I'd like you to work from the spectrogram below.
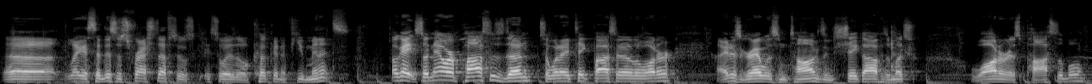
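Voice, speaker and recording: A man's voice: medium pitch, a little fast, fairly bright tone, soft background music. A man hosting a casual cooking demonstration in a kitchen, talking through each step in an easygoing way with frequent filler sounds. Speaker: chef hosting a cooking demo.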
